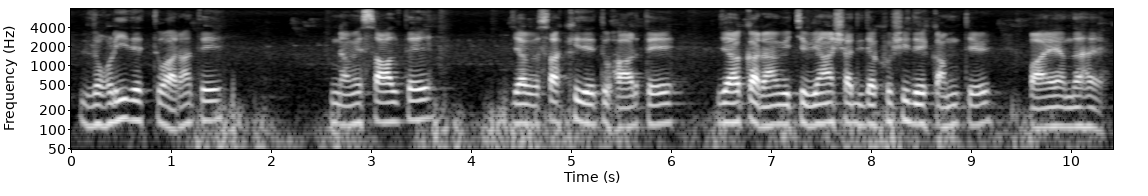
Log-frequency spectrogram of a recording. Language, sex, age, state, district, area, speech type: Punjabi, male, 30-45, Punjab, Fazilka, rural, spontaneous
